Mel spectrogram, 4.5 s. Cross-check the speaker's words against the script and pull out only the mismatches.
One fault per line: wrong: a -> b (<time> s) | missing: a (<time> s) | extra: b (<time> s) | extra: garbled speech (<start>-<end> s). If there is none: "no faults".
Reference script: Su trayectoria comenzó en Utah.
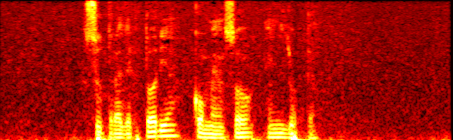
no faults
